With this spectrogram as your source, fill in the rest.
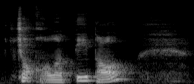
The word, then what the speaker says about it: Chocolatito: how to pronounce chocolatito the pronouncer was pronouncing a chocolatito and it's actually chocolatito and i find that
